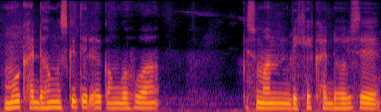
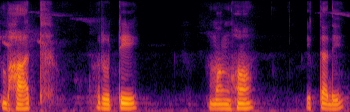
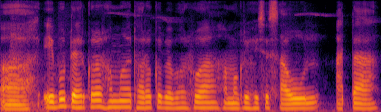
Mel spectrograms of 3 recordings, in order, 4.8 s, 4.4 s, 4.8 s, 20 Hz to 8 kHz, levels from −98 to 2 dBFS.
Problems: background sounds at intervals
